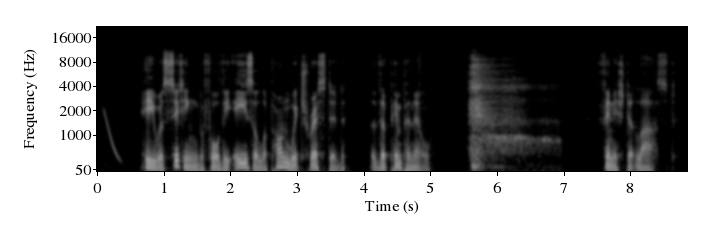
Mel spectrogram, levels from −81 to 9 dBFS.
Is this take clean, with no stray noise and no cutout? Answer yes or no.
no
